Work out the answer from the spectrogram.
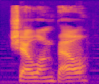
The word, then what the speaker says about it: Xiaolong Bao: Xiao, like Xiao, long, spelled like long, Bao, B-A-O.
